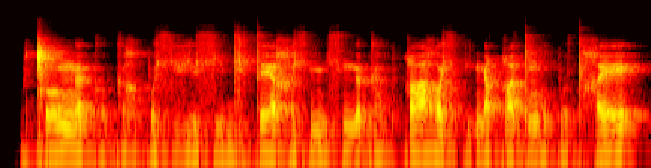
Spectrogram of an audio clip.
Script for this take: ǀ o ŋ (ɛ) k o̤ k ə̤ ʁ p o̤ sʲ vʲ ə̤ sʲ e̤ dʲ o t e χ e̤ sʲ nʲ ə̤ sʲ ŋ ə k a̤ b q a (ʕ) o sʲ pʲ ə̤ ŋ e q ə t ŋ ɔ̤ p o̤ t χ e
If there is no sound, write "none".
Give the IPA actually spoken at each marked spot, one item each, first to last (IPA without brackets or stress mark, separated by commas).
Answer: ɜ, ʁ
